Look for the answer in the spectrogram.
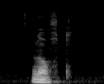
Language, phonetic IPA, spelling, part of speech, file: Polish, [lɔft], loft, noun, LL-Q809 (pol)-loft.wav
